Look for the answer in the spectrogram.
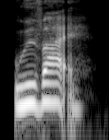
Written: udvej

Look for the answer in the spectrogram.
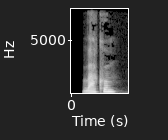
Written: vakuum

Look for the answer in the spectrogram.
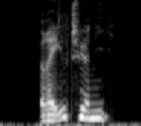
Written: regeltyranni

